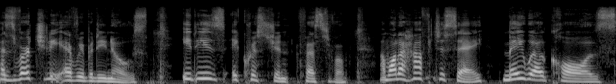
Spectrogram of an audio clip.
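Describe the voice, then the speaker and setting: With an Irish accent, a woman speaks at a moderate pace. Her pitch swings very widely. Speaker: radio phone-in host. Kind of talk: radio phone-in show. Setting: radio studio.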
